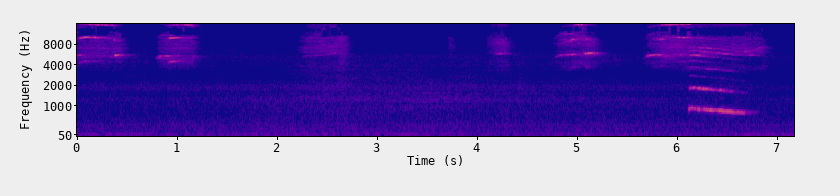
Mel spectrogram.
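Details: A pet Miniature Dachshund named Nel whines plaintively for affection. A single clear, thin cry near the end slides downward and is the loudest moment, preceded by soft rustling bursts over a constant low hum.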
